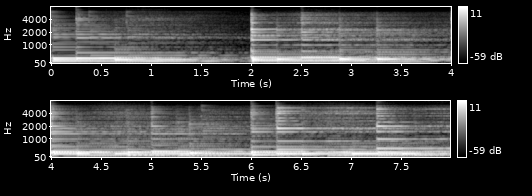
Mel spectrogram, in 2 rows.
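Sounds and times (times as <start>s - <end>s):
120 BPM music loop in F minor: 0.0s - 7.9s.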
